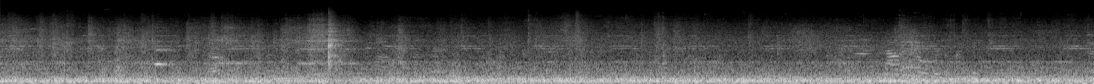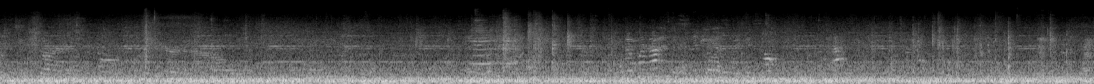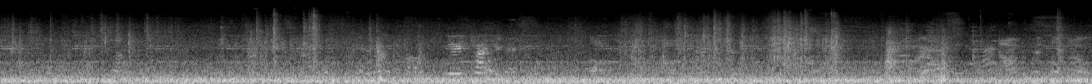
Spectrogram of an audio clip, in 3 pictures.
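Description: Inside a Metro-North Comet V commuter rail coach rolling slowly along the platforms into a terminal: a steady low rumble of the wheels and running gear on the track, with a few clicks from rail joints or switches.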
